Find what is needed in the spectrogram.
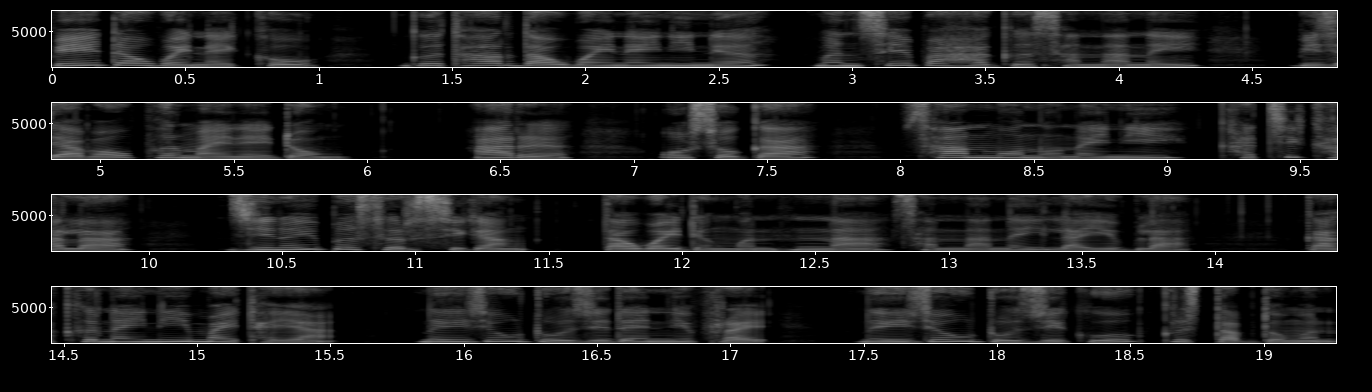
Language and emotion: Bodo, neutral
